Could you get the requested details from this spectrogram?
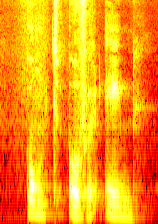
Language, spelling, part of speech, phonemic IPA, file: Dutch, komt overeen, verb, /ˈkɔmt ovərˈen/, Nl-komt overeen.ogg
- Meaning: inflection of overeenkomen: 1. second/third-person singular present indicative 2. plural imperative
